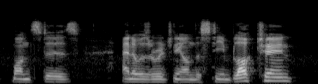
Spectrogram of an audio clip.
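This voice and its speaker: A man with a South African accent speaks in a bright, sharp tone. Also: quiet background. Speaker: gaming YouTuber. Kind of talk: monologue recap of an interview. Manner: casual with fillers.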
